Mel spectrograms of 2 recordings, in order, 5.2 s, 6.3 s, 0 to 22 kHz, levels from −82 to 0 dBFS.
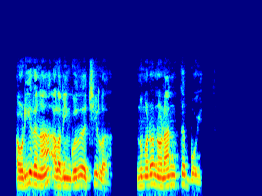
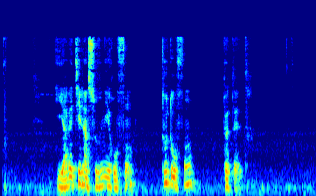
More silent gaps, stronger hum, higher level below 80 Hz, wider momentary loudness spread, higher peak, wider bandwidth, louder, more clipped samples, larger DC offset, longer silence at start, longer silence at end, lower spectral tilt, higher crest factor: first, 2.25-2.71 s vs none; neither; about the same, -58 dBFS vs -56 dBFS; second, 11 LU vs 16 LU; first, -2 dBFS vs -8 dBFS; second, 7.4 kHz vs 11.5 kHz; first, -17 LUFS vs -26 LUFS; neither; neither; first, 0.3 s vs 0.05 s; about the same, 1.25 s vs 1.35 s; about the same, -6.5 dB/octave vs -5.5 dB/octave; about the same, 16 dB vs 20 dB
